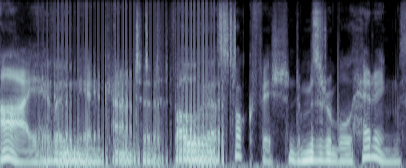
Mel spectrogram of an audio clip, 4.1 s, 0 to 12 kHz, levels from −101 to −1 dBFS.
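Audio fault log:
0.36 to 2.38 s, buffer tearing: the speech takes on a rattling, robotic 25 Hz buzz, one tear every 40 ms, which fits writer and reader crossing inside each buffer period. In each period about a third of the audio is stale, from roughly 70 ms earlier, spliced in with hard joins at both ends. Unlike an underrun's silent dropouts, there is no silence: the buzz is built from repeated speech, and it lasts only while there is signal.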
